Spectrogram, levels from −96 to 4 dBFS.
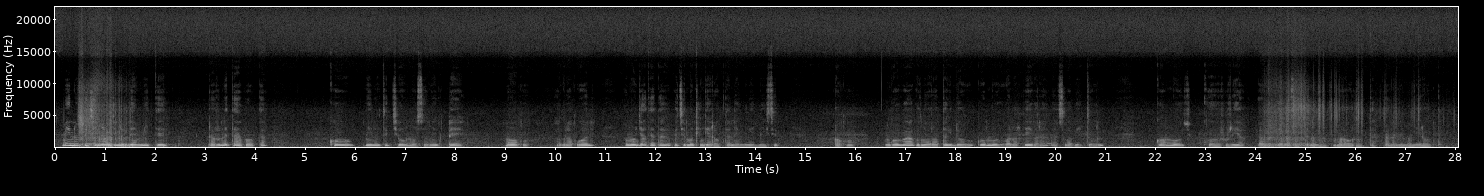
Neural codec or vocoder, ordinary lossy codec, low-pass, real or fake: none; none; none; real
